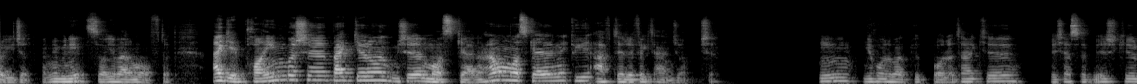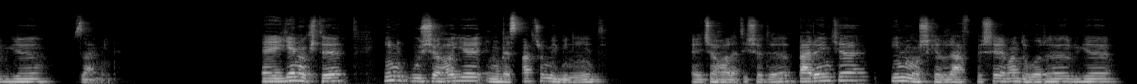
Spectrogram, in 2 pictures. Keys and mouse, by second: 7.7 click, 13.4-15.7 drag, 19.0-20.5 drag.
